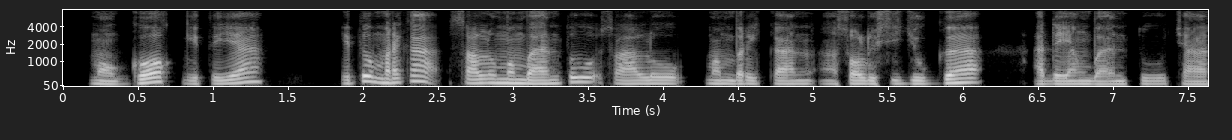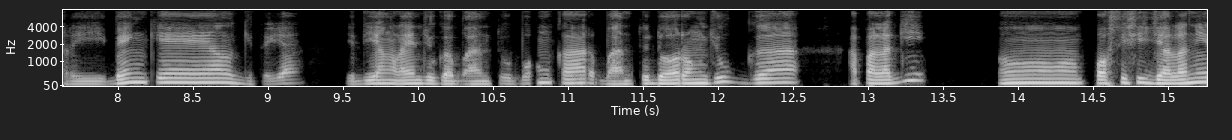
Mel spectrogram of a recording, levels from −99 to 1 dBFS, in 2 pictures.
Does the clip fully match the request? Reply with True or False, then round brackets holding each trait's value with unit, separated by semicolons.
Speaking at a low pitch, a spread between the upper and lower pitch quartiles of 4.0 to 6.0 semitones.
True (130 Hz; 5.2 semitones)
